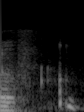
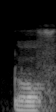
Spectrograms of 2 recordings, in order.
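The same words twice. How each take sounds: First: "टफ" with short uh, softly; correct short vowel. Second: "टफ" misread as "tawf"; rejected AW vowel. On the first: Teacher answering the own question, "टफ" softly with short uh. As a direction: say "टफ" as tuff, dropped soft. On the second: Teacher questioning a spelling-based reading, "टफ" as tawf. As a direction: say "टफ" with a rounded o, like "टॉफ". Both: Shown as a demonstration. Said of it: "टफ क्यों नहीं बोलते".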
